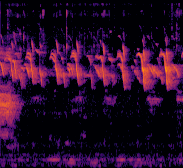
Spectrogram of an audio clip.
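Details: Several domestic chicken chicks, colour-dyed and kept warm, give a fast run of shrill falling chirps, roughly two a second, overlapping one another, after a short breathy burst at the start.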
